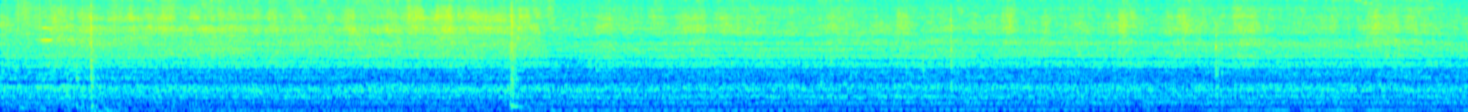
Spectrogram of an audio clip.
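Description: Steady hiss of the gas burner flame in a connecting-rod heater, heating the rods' small ends so press-fit piston pins can be slid in. A couple of light knocks come about a second in and again about five seconds in.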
